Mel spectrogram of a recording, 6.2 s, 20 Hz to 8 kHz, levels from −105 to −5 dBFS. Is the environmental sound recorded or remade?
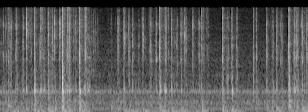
recorded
